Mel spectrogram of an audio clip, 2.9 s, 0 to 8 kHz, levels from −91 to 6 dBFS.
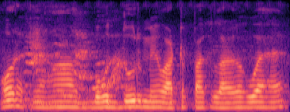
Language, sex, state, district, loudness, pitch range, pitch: Hindi, male, Jharkhand, Palamu, -15 LUFS, 140-150 Hz, 145 Hz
